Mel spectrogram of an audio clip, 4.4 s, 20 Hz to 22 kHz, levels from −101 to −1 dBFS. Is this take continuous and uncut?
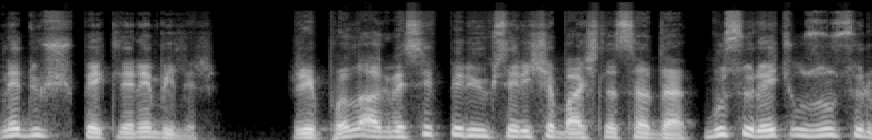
yes; 0 cuts

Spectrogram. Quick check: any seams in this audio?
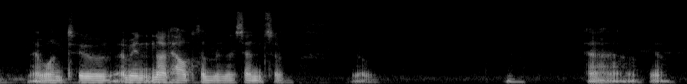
no; 0 cuts

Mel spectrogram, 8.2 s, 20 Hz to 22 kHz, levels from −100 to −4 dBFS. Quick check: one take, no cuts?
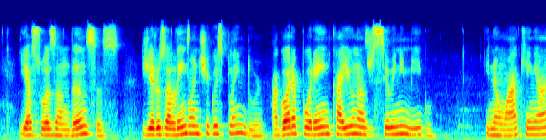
no; 3 cuts; at 2.8 s, 4.0 s, 5.5 s

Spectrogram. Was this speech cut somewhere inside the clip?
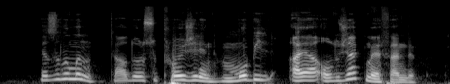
yes; 1 cut; at 1.0 s

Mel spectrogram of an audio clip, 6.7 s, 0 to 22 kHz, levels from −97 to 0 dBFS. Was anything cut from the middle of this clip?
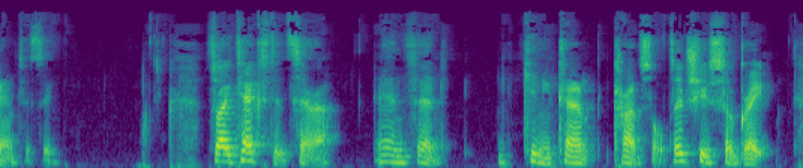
no; 0 cuts

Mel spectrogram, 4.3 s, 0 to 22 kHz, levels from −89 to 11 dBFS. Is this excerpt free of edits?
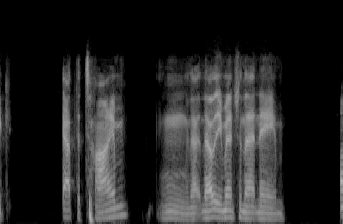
yes; 0 cuts

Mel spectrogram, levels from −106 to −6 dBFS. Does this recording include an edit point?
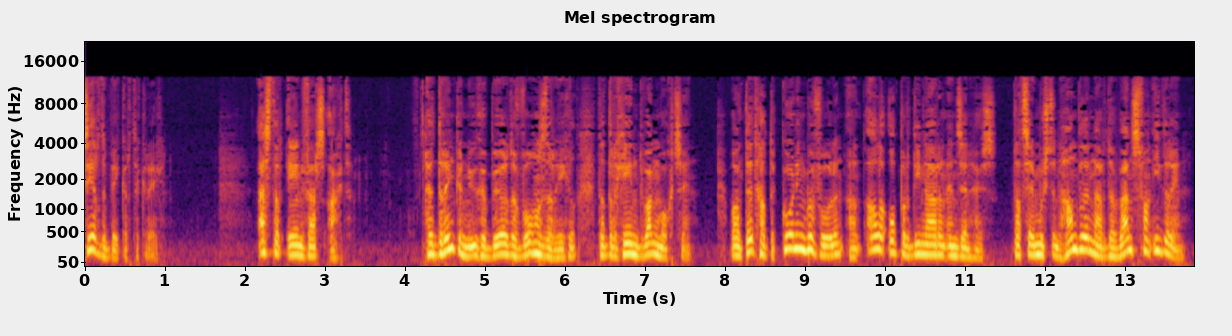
no; 0 cuts

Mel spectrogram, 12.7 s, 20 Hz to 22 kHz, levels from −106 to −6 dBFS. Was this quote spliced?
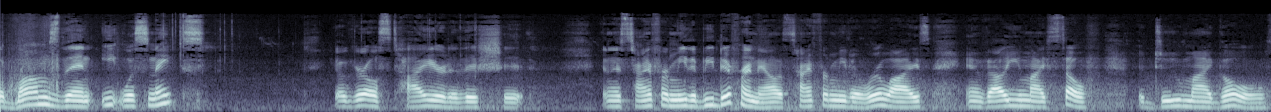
no; 0 cuts

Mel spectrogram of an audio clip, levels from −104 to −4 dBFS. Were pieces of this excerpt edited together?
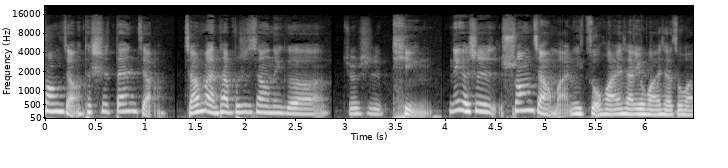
no; 0 cuts

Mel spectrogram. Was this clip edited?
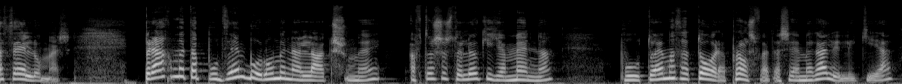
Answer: no; 0 cuts

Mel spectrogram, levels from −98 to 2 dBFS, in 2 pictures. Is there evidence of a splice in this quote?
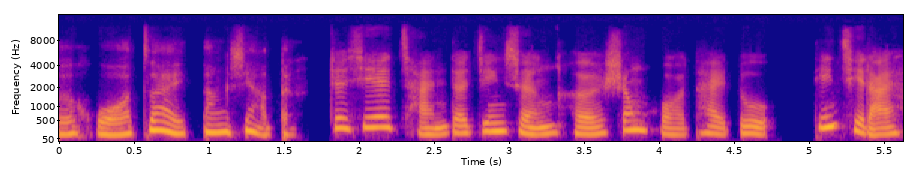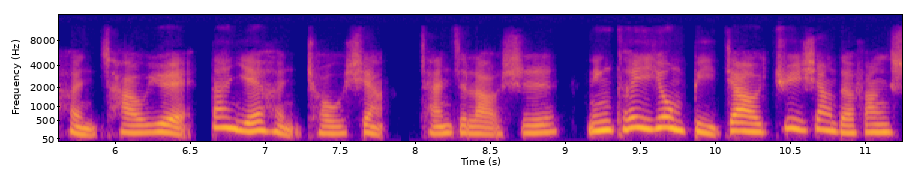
yes; 2 cuts; at 1.7 s, 7.9 s

